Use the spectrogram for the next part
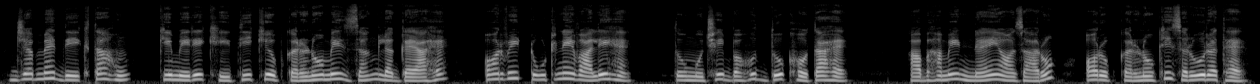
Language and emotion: Hindi, sad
